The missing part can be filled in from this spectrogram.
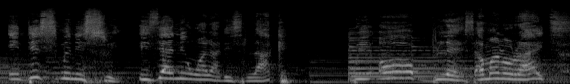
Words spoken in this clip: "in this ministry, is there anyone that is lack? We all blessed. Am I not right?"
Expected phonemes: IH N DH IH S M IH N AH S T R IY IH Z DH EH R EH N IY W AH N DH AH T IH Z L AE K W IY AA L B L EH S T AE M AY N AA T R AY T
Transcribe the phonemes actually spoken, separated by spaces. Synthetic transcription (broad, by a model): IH N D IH S M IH N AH S T R IY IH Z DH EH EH N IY W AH N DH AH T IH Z L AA K W IY AA L B L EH S AA M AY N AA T R AY T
